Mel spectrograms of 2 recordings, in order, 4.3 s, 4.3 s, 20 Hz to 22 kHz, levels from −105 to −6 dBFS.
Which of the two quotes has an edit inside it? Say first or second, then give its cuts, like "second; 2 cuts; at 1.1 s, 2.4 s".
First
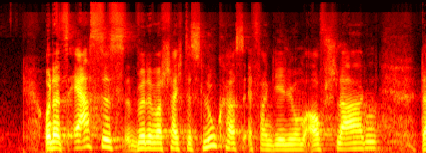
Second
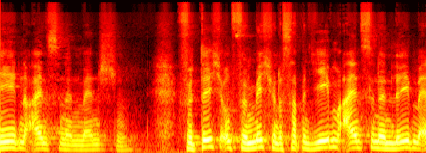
first; 1 cut; at 1.4 s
